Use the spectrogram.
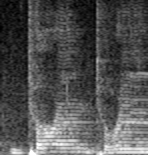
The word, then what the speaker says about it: Turin: Because I've heard like Turin. The Shroud of Turin. Okay. Yeah. Well, to be fair, I'm not sure how the Italians say it, but that's how we Americans say it.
